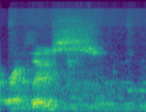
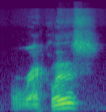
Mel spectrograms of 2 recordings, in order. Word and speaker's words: recluse: Genexial, I believe that's pronounced recluse. I think you accented the wrong syllable.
